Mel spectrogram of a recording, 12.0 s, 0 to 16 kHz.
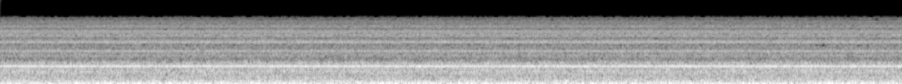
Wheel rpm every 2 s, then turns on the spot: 0, 0, 0, 0, 0, 0.
none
